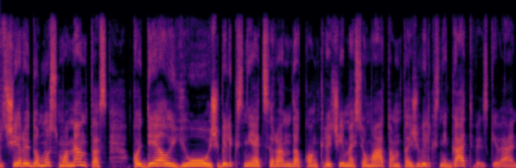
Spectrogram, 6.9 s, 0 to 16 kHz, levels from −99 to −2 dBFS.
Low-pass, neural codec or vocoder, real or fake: 14.4 kHz; none; real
